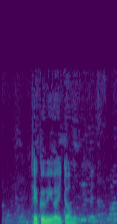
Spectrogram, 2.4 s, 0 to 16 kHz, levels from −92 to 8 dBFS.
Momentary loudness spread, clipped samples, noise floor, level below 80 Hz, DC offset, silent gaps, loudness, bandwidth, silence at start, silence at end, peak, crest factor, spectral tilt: 20 LU; under 0.1%; -55 dBFS; -52 dBFS; under 0.1%; none; -27 LUFS; 10.5 kHz; 0.5 s; 0 s; -10 dBFS; 18 dB; -9 dB/octave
